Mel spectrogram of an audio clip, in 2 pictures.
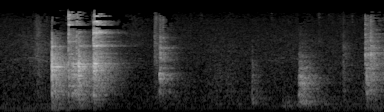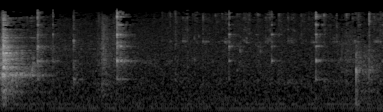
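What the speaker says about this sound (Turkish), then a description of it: "Şöyle güzelce bir karıştırıyorum." Spoon stirring milk and yogurt culture in a bowl, a series of close, bright metallic clinks and scrapes in uneven bursts with quiet gaps between them, no voices.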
